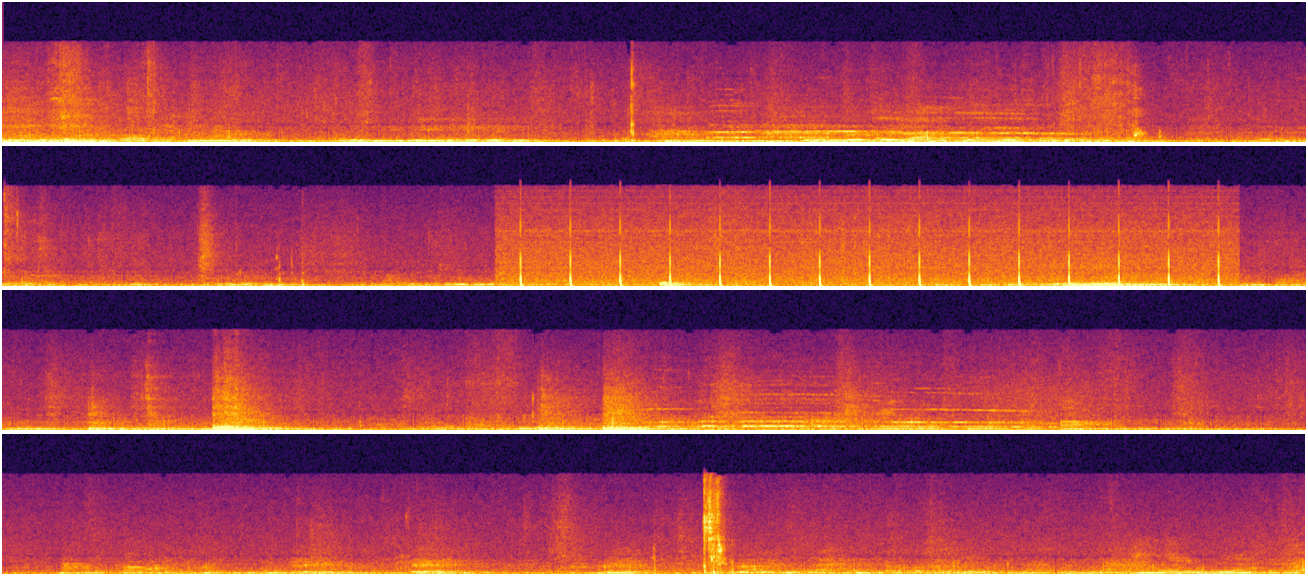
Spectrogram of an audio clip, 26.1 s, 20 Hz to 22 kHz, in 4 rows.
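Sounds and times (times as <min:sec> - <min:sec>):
fast regular clicking: 0:09.0 - 0:12.7
hiss: 0:09.0 - 0:12.7.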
